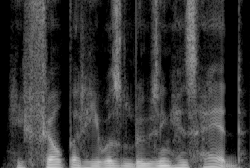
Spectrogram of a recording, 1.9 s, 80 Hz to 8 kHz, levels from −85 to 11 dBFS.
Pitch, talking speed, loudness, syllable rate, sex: 100 Hz, 255 wpm, -17 LUFS, 5.1 syllables/s, male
